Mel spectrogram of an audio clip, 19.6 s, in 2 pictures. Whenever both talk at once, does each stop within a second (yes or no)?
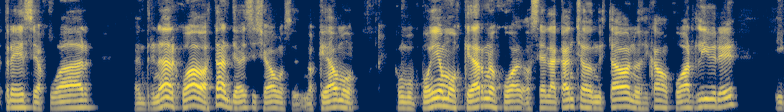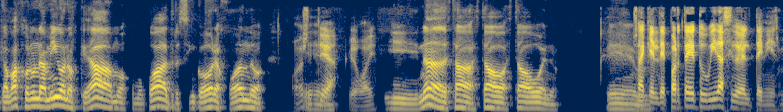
yes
